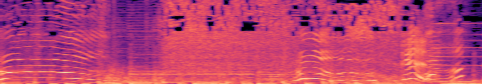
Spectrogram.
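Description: Cartoon character's high-pitched shocked cry, held for about a second and falling away at the end, over background music; later, wavering, wobbling vocal sounds and quick pitch glides.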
